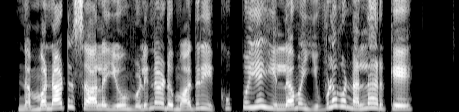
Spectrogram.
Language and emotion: Tamil, happy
